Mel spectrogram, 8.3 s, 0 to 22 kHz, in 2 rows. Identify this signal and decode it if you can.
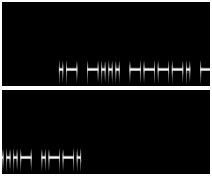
Morse code, heard as a keyed tone, about 17 wpm, 700 Hz. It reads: AB9XP
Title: USA Call Signs - 5 Characters - Repeated 2x - 17wpm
